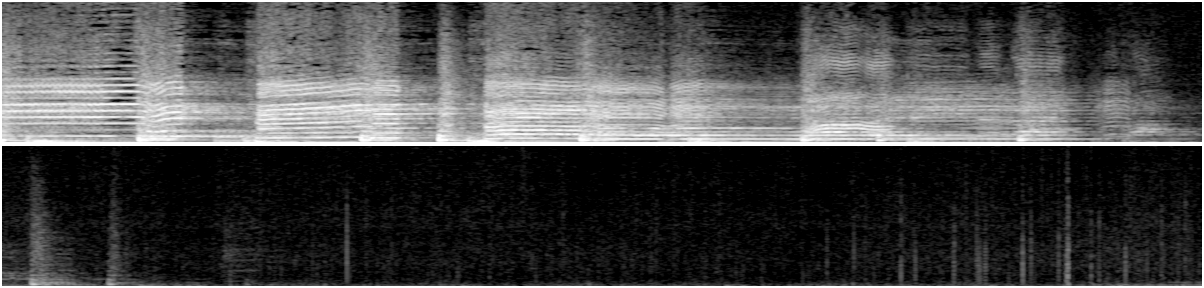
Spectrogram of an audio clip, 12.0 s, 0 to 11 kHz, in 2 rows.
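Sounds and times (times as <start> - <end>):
record surface hiss: 0.0 - 12.0
record clicks and crackles: 7.0 - 12.0.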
